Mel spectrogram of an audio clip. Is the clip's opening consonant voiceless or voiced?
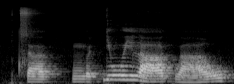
voiceless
